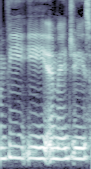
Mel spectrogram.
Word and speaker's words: VEMAG: So I Googled co-packers, and then I called every co-packer and asked if they had a VMAG, which I was pronouncing it wrong because I thought it was like a VMAG, and it's like a VEMAG. So I was calling it a VMAG.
